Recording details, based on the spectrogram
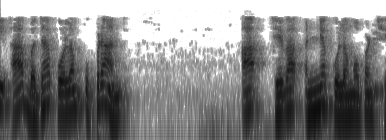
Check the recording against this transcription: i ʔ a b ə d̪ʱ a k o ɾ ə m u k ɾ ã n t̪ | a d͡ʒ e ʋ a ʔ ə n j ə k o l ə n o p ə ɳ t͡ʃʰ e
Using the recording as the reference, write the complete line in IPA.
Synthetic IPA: i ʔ a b ə d̪ʱ a k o l ə m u p ɾ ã n t̪ | a d͡ʒ e ʋ a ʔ ə n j ə k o l ə m o p ə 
